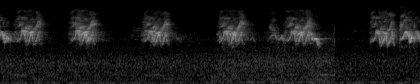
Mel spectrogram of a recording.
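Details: Sparrow chicks in a garden birdhouse on an old Bavarian apple tree, just before fledging, calling during a parental feeding visit. Loud, scratchy high chirps come in six evenly spaced bursts, each lasting about a third of a second.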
